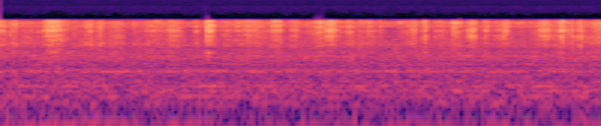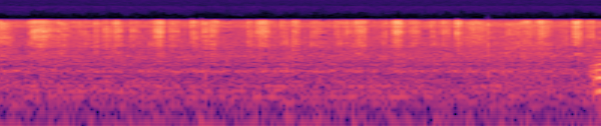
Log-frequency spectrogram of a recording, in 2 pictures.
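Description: Sharpie permanent marker writing on paper: a quiet run of short, irregular felt-tip strokes as letters are written.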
